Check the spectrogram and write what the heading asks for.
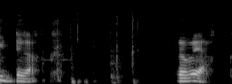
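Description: Computer keyboard being typed on: a short run of quick, light key clicks as a word is entered.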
